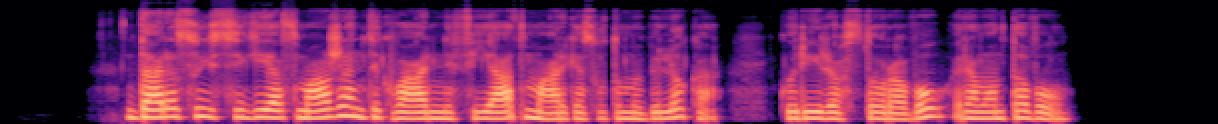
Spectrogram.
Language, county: Lithuanian, Vilnius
